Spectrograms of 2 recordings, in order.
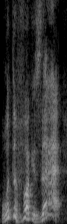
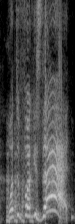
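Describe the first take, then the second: First: High, slow, laughing disbelief; baffled disbelief. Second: Very high, drawn-out screamed disbelief; outraged scream. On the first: Retelling his reaction to the puppy promo, incredulous. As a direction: act out a stunned reaction, pitched way up. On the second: Retelling his reaction to the DJ's promo, screaming. Louder second retold shocked reaction. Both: Retold or imitated.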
